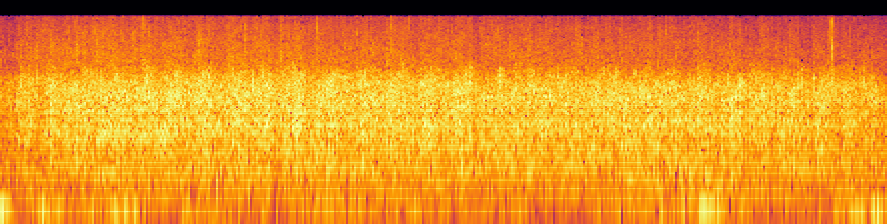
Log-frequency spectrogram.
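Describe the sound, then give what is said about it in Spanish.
Sustained audience applause at a talk, given in tribute to pandemic essential workers. A dense, steady wash of clapping runs the whole clip at an even, fairly loud level, with no voices over it. “Pido un aplauso para ellos.”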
